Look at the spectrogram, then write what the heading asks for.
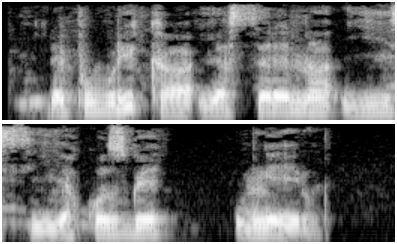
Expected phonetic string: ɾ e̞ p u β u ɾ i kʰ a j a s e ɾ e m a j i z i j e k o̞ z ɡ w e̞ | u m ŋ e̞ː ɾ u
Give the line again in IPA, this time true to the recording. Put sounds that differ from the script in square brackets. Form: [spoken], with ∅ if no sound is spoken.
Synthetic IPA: ɾ e̞ p u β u ɾ i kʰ a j a s e ɾ e [n] a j i [s] i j [a] k o̞ z ɡ w e̞ | u m ŋ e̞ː ɾ u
